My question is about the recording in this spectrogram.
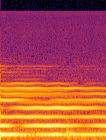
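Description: A single electric piano note held and slowly fading, steady in pitch, with no new note struck.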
